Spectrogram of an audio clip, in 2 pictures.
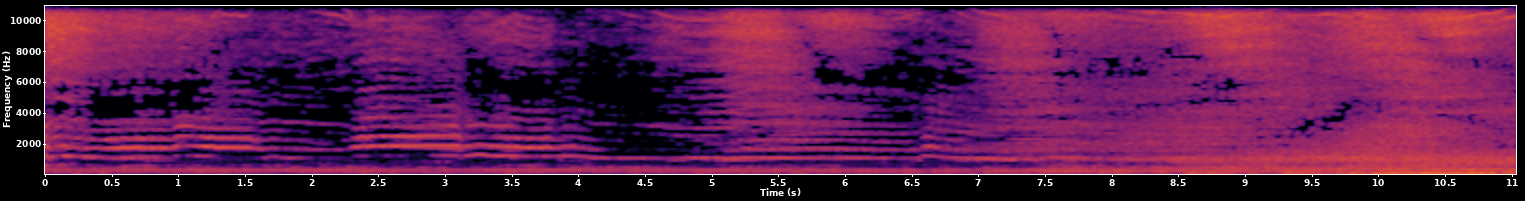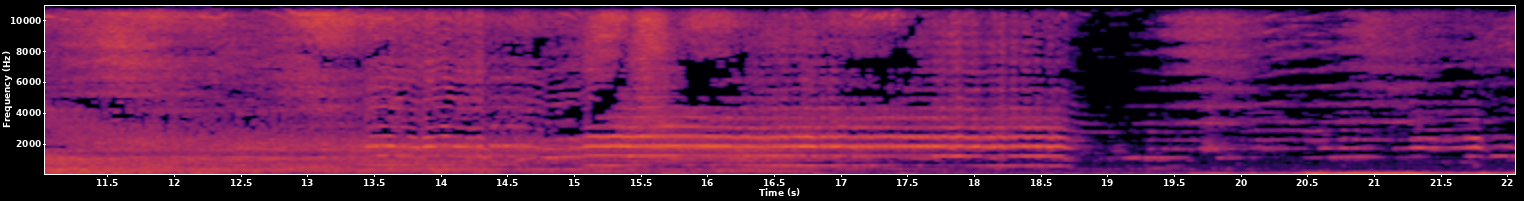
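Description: Small toy quadcopter's motors and propellers whining, the pitch wavering up and down as the throttle changes, then holding steadier later on. A broad rushing noise swells up and fades in the middle, around ten seconds in.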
